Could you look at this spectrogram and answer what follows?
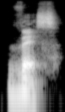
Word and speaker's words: this: цей скажіть this this тут є дуже важливою вимова першого звуку The Тобто це TH раніше ми його вчили як наприклад в слові дякую thank you там він був глухий А ось тут він дзвінкий The this положення вашого язика та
